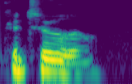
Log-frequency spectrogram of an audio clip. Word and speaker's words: Cthulhu: Can we talk about some of the cult rituals that are done by the Kalula? I think I've mispronounced that. How do you pronounce that? – I'm pronouncing it Cthulhu. – Cthulhu.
